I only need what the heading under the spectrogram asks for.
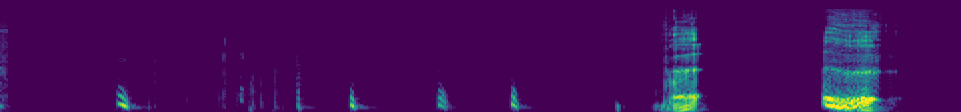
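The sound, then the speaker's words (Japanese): A person burping. Several short, soft throaty sounds come first, then two longer, louder burps near the end, with no talk. “お恥ずかしいゲップが。”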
